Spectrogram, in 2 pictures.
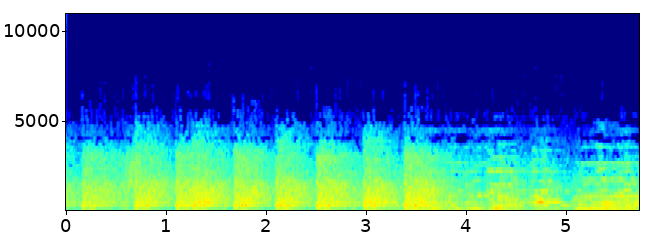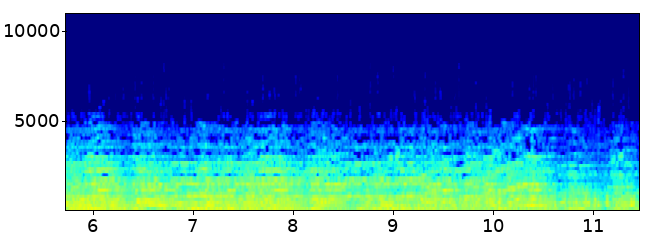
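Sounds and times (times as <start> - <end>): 
gunfire sound effect in a Lone Ranger radio drama: 0.0 - 4.4
sustained music: 3.4 - 11.4.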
